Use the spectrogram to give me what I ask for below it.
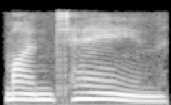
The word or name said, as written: Montaigne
